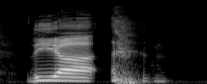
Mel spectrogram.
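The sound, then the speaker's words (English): A person choking and clearing their throat: a strained, voiced grunt, then a short pause and a rough, gravelly throat-clearing burst that trails off. “I just choked on my own throat.”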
